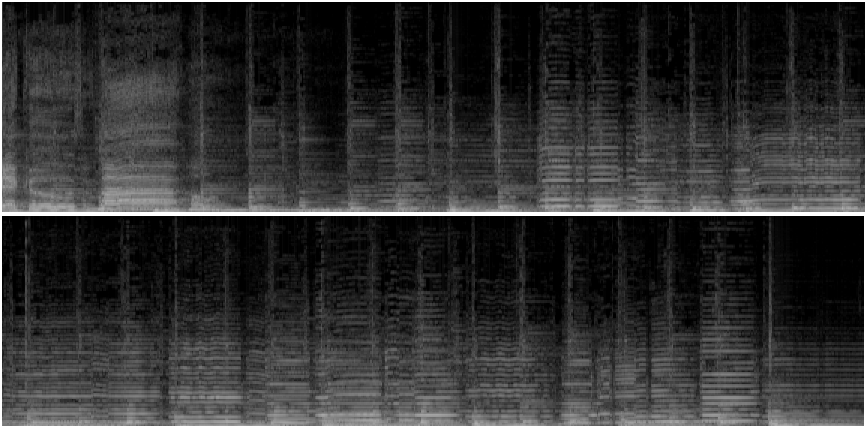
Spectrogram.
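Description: Old-time string band instrumental break: fiddle carrying the melody over banjo and a steady bass part.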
